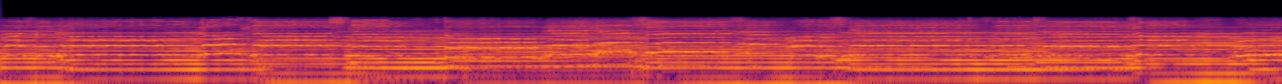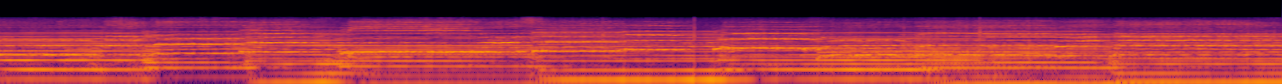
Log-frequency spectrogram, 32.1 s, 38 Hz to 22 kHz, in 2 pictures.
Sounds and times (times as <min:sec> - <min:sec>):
Choir: 0:00.0 - 0:32.0
Classical music: 0:00.0 - 0:32.0
Organ: 0:00.0 - 0:32.0.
